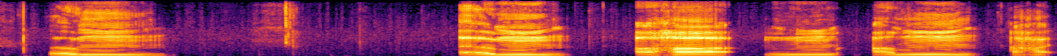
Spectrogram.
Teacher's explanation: ಕಂಠ ಮತ್ತು ಮೂಗಿನ ಸಹಾಯದಿಂದ ಹುಟ್ಟತಕ್ಕಂತಹ ಒಂದು ಅಕ್ಷರ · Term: ಕಂಠನಾಸಿಕ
